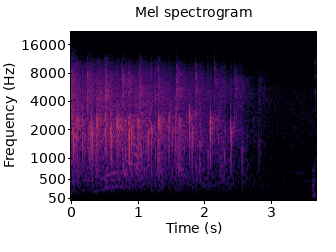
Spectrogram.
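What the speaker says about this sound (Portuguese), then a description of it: "se você sentiu o desejo de aplaudir o Senhor" A church congregation applauds the Lord during a Sunday worship service, a dense burst of clapping from many people that swells and then thins out, trailing off toward the end.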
